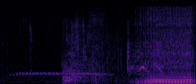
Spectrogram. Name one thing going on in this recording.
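A motorcycle engine starts up.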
